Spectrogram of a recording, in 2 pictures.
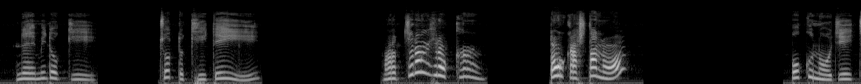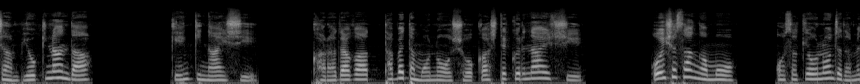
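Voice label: Japanese character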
